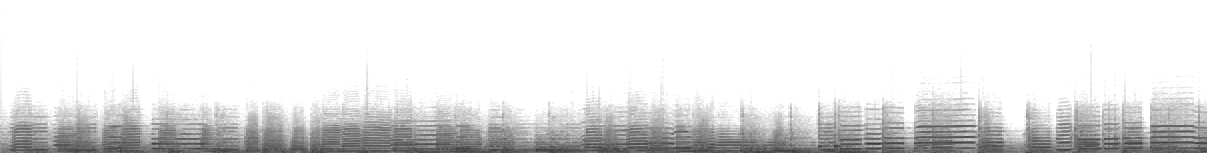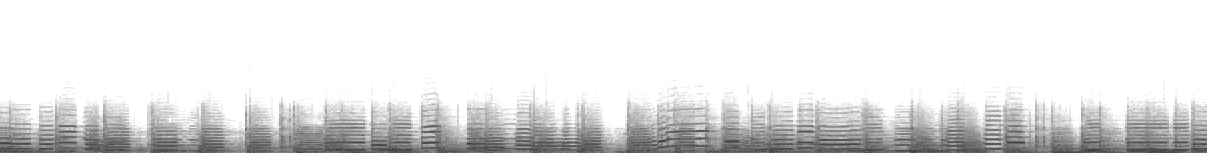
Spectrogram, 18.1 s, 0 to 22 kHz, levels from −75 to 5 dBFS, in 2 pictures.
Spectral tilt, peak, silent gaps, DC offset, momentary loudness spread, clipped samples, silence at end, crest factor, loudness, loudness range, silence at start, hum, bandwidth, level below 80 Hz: -6 dB/octave; -4 dBFS; none; under 0.1%; 4 LU; under 0.1%; 0 s; 14 dB; -17 LUFS; 2 LU; 0 s; none; 10 kHz; -38 dBFS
